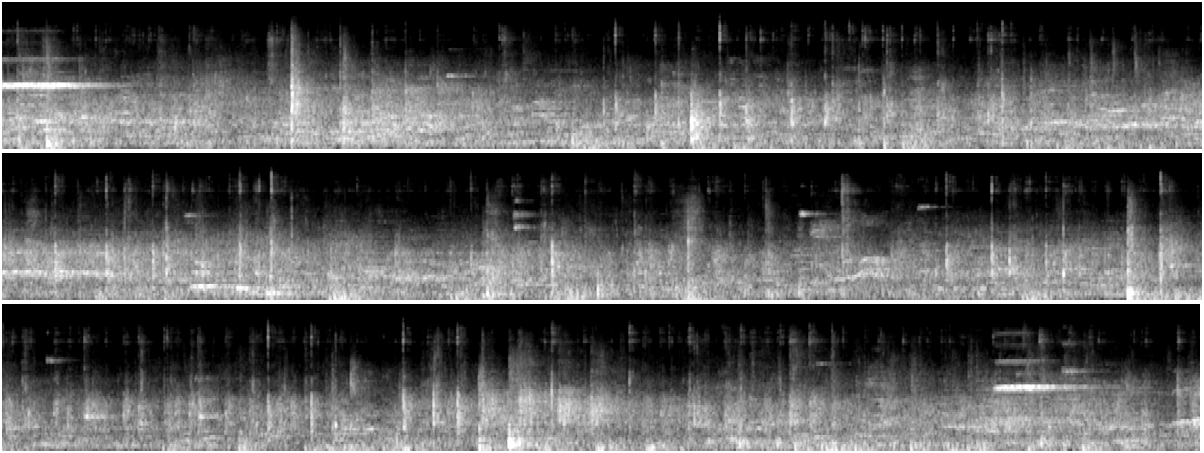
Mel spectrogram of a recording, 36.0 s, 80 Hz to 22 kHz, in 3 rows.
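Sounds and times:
children chattering: 0.0 - 28.8, 30.0 - 35.9
table tennis balls clicking: 1.8 - 35.9.

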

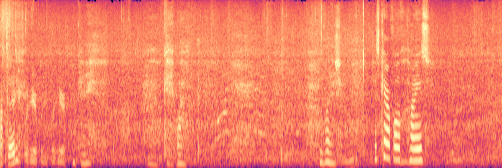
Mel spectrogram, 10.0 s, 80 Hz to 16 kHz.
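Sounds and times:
steady outdoor hiss: 0.0 - 10.0.

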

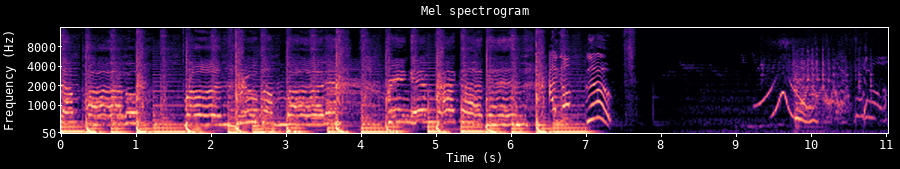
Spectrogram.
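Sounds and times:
downward-sliding squeaks: 8.4 - 11.0
sliding whistle tone: 9.0 - 11.0.

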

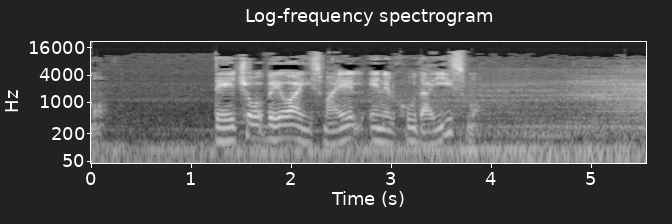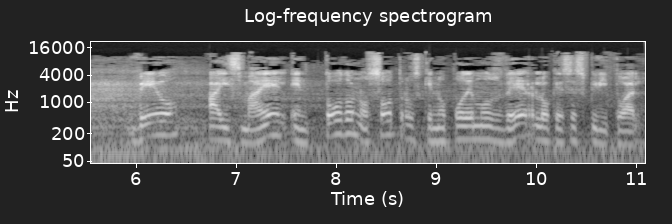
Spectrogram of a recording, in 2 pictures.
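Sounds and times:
low rumble with hiss: 0.0 - 11.0
person talking: 1.2 - 3.9, 5.9 - 11.0.

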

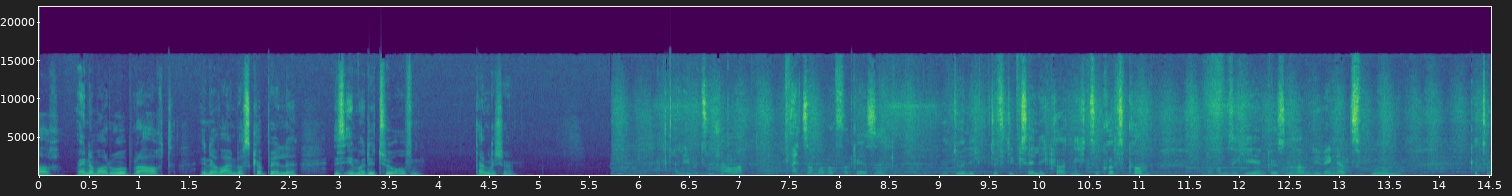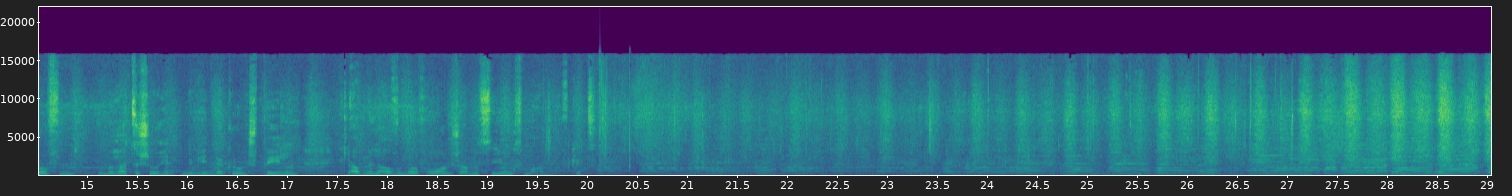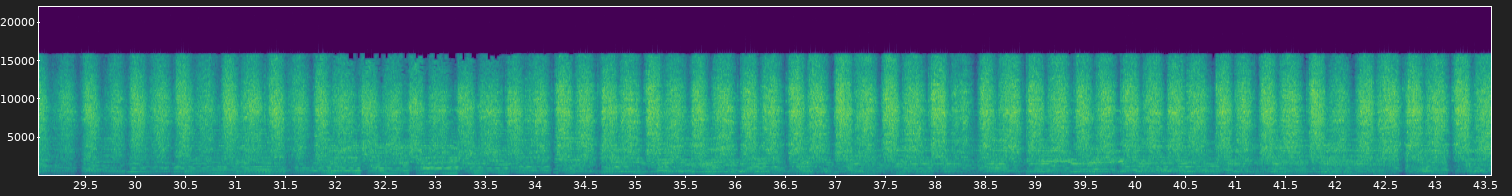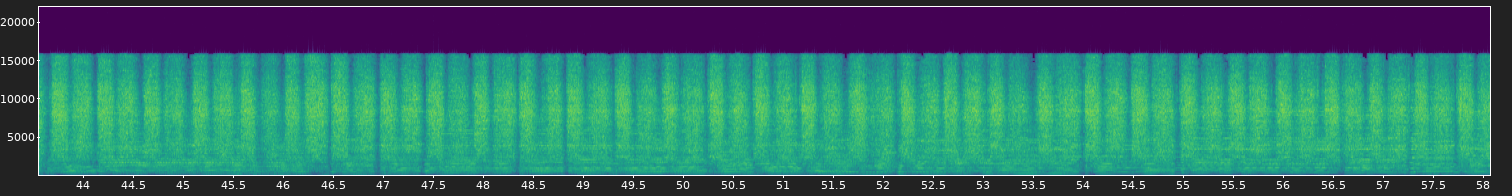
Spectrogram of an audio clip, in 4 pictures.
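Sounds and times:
piano accordion playing chords: 5.7 - 58.0
washboard scraping: 5.7 - 58.0.

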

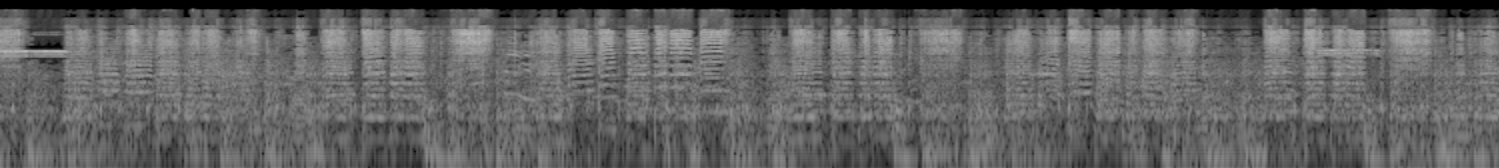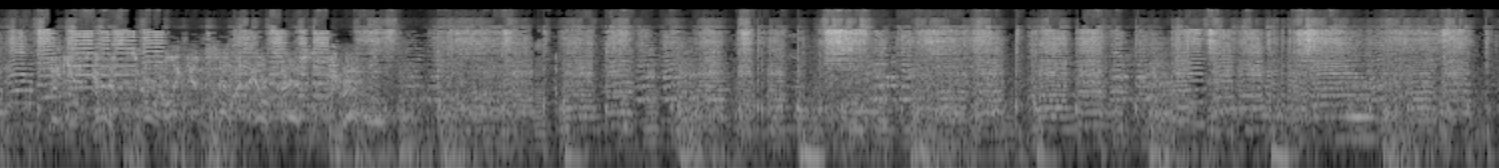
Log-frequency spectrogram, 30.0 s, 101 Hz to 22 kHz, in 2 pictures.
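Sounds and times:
brass horns playing: 0.0 - 29.9
steady drum beat: 0.0 - 29.9.

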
